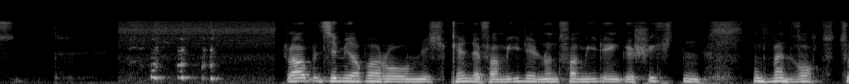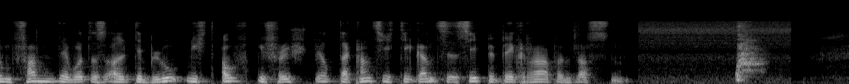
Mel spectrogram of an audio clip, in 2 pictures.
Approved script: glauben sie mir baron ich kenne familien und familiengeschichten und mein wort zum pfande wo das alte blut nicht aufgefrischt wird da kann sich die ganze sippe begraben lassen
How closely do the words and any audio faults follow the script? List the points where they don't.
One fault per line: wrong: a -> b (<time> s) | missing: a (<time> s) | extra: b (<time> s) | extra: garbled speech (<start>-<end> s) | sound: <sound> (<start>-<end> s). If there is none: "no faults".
sound: laugh (1.3-2.2 s)
sound: bark (15.8-16.2 s)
